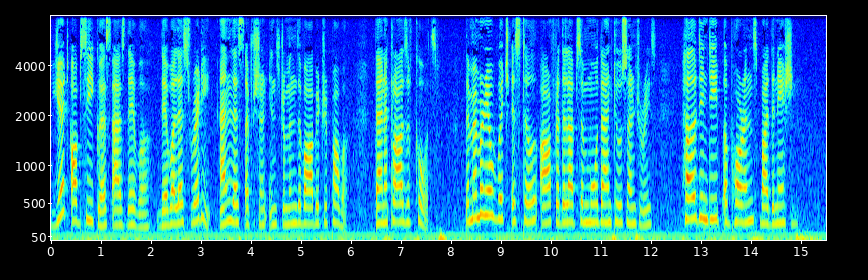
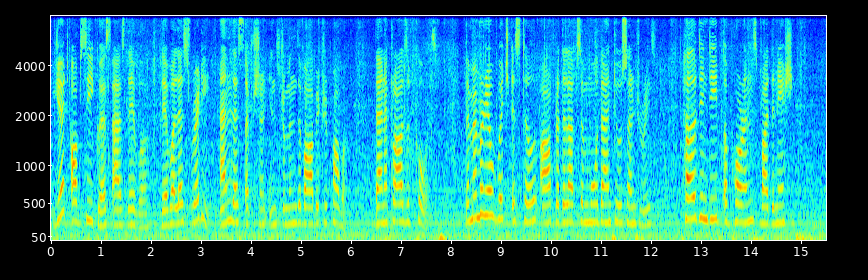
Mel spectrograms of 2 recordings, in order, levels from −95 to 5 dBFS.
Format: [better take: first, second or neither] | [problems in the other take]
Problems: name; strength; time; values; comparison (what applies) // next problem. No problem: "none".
first | background sound (Wind); 14 dB below the speech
